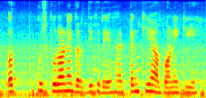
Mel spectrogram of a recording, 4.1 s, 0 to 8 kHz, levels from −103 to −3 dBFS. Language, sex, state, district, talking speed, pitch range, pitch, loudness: Hindi, female, Haryana, Jhajjar, 160 wpm, 170-215 Hz, 185 Hz, -17 LUFS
